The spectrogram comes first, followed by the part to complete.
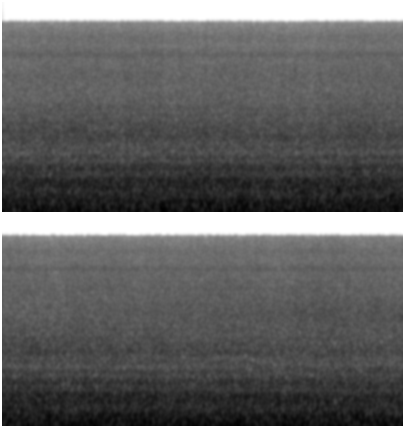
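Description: A cruise boat's engine running steadily, with the wake churning behind the stern: an even low-pitched noise with a rush of water over it.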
